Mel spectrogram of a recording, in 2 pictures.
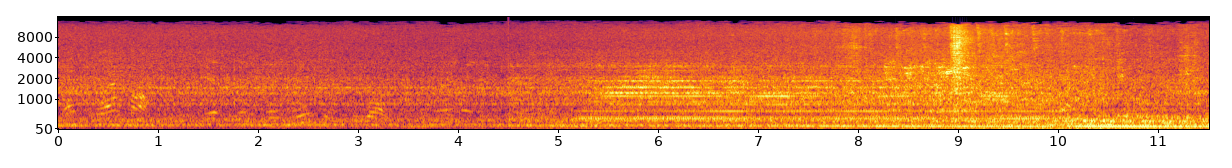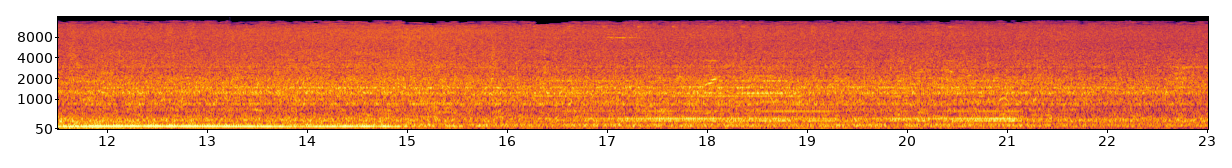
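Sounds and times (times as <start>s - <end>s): traffic noise: 0.0s - 23.0s
vehicle engine idling: 0.0s - 23.0s.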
